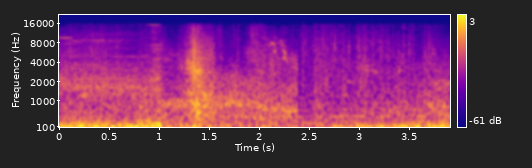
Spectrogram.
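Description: A sword strikes with a sharp clang.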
